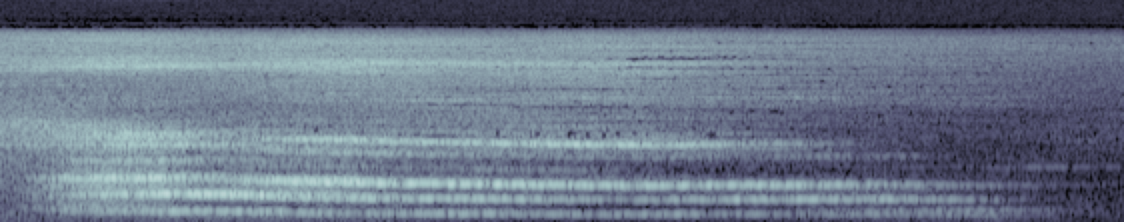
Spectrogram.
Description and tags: An eerie sound made by using "paulstretch" effect on "hello" in audacity. Made on an asus laptop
